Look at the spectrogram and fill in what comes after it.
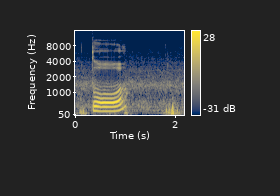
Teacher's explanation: जुबान की नोक को सामने वाले दो दांतों की जड़ से लगाकर जबकि जबान के पिछले हिस्से को ऊपर की तरफ बुलंद करते हुए पढ़ेंगे और इसको मोटी आवाज में पढ़ा जाएगा।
